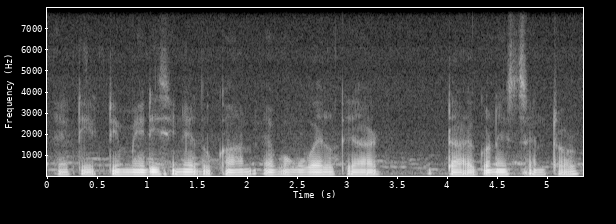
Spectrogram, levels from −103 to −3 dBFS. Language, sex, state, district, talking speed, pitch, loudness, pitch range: Bengali, female, Tripura, Unakoti, 110 wpm, 105 Hz, -18 LUFS, 100-115 Hz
